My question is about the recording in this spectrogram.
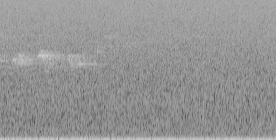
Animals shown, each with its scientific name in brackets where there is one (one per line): American Robin (Turdus migratorius)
